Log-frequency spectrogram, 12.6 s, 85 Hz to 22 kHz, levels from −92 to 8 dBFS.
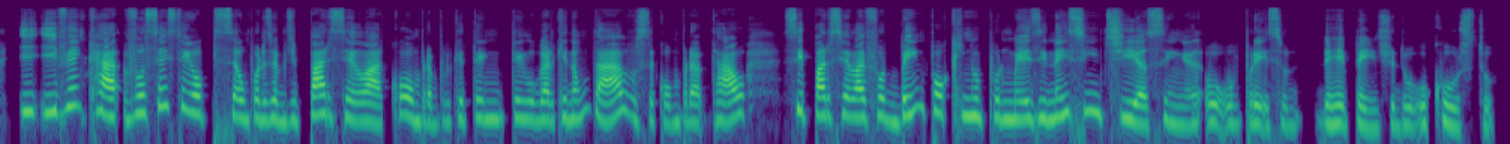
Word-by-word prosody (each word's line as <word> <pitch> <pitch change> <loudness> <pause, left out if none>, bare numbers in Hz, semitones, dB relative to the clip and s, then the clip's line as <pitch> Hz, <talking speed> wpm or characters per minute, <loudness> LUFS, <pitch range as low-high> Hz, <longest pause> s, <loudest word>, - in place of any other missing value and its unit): E 300 0 -1 0.2
e - - +2
vem 365 +5 -1
cá, 270 -8 +7
vocês 285 - -1
têm 350 -4 -4
opção, 265 -3 -1
por 235 +1 -2
exemplo, 220 -2 -2
de 220 - -6
parcelar 225 -4 +4
a - - -8
compra? 225 -4 -1
Porque 210 +3 -9
tem 225 0 -5
tem 235 - -4
lugar 220 -1 0
que 245 - -5
não 230 +7 -4
dá. 215 -1 +5
Você 230 - -8
compra 195 0 -4
tal 220 +4 +3 0.3
se 320 - 0
parcelar 260 -2 +4
e - - -2
for 255 -1 -2
bem 255 - 0
pouquinho 260 -5 0
por 240 +2 -5
mês 225 0 -1
e 235 - 0
nem 240 +5 0
sentir 275 -8 -2
assim 190 0 -2
a 190 +1 -6
o 200 -1 -3
o 190 - -12
preço, 185 -2 -4 0.2
de 200 -2 -3
repente, 185 -3 -3
do 180 0 -8
o 190 - -3
custo? 175 -5 -6
225 Hz, 210 wpm, -23 LUFS, 200-260 Hz, 0.3 s, cá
